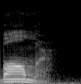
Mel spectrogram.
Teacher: if you lived in baltimore for many generations you dropped the ti and you called it balmer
